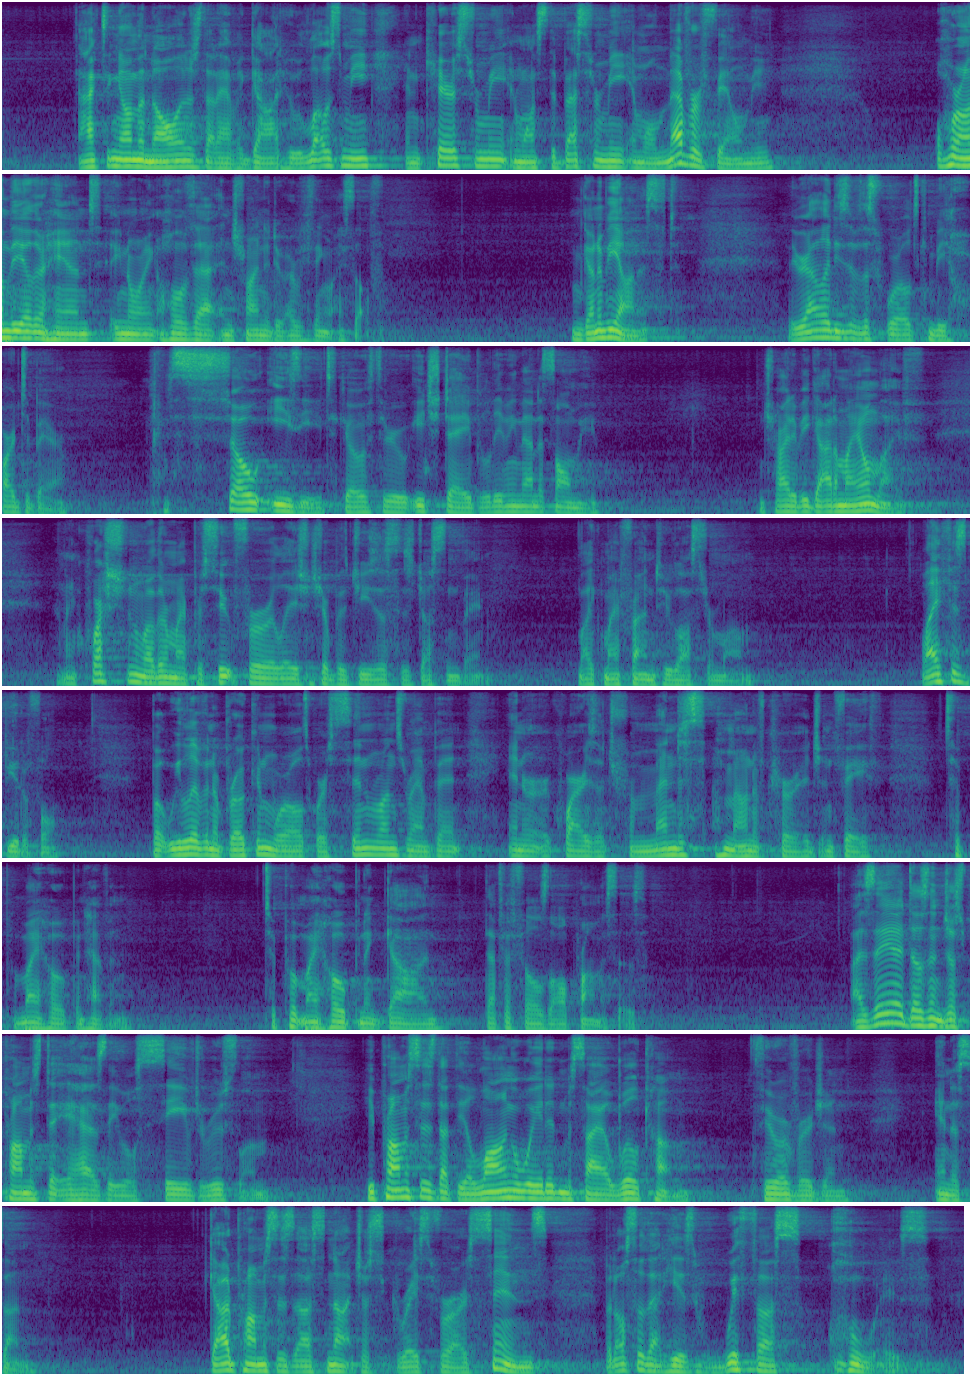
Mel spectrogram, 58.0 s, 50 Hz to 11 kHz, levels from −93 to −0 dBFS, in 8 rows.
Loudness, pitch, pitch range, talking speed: -25 LUFS, 105 Hz, 95-125 Hz, 190 wpm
